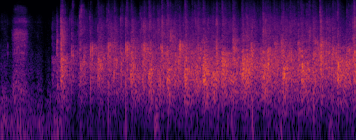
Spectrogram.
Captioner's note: audience applauds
